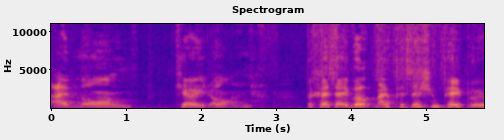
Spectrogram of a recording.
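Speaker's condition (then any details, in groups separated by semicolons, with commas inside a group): Cerebral palsy with dystonia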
